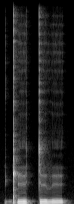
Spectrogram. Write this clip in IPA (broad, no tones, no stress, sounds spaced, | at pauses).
ǃʼ y tː y β y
